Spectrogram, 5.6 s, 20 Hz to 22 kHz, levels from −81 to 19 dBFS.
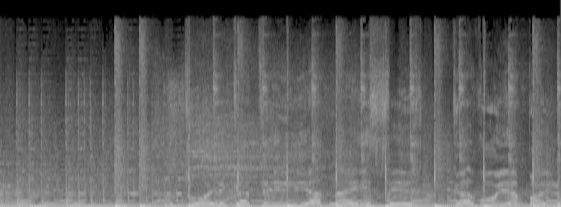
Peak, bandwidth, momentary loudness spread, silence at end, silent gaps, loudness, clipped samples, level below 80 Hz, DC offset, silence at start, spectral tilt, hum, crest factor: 0 dBFS; over 20 kHz; 3 LU; 0 s; none; -12 LUFS; under 0.1%; -16 dBFS; under 0.1%; 0 s; -4.5 dB/octave; none; 12 dB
